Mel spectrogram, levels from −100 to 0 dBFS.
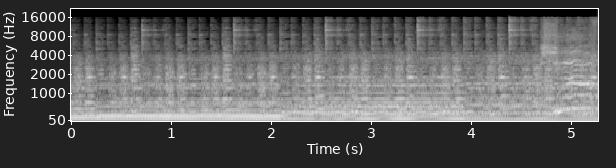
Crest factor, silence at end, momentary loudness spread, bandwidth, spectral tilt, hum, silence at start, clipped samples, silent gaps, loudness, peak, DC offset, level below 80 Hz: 14 dB; 0 s; 4 LU; 16 kHz; -6 dB/octave; none; 0 s; under 0.1%; none; -18 LUFS; -4 dBFS; 0.2%; -30 dBFS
